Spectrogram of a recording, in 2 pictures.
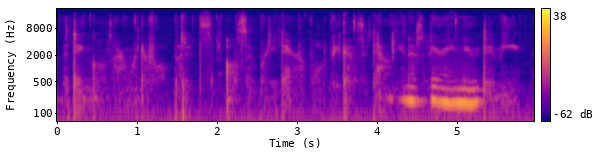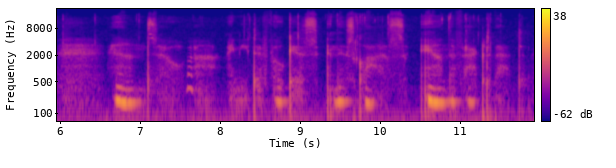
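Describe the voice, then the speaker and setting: A woman's voice: fairly low pitch, mellow, poor audio. A woman whispering a casual, rambling ASMR chat for her channel, drifting off into digressions as she talks.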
